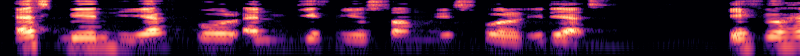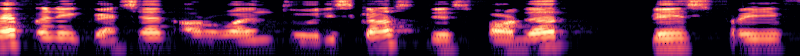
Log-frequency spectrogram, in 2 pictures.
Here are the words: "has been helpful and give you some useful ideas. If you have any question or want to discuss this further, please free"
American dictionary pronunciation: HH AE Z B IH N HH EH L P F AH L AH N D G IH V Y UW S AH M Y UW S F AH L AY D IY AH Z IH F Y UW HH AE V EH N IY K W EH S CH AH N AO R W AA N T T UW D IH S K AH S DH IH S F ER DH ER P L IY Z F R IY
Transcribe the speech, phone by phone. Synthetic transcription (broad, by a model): HH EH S B IH N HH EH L F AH L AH N G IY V Y UW S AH M Y UW S F AH L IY D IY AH S IH F Y UW HH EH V EH N IY K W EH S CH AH N AO R W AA N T T UW D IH S K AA S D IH S F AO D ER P L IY S F R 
